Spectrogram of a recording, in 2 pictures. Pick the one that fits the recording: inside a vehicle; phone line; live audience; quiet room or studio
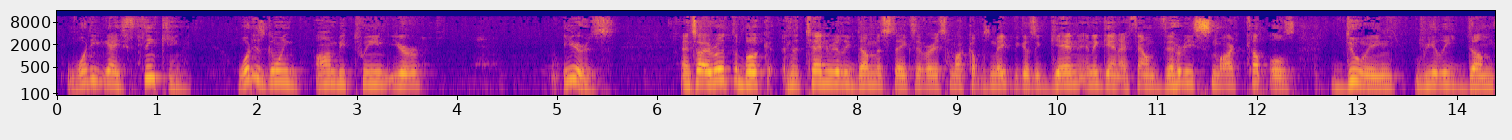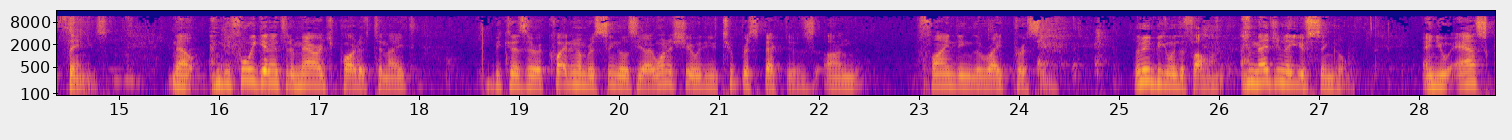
live audience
